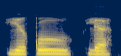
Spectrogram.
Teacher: कॉफ को प्रॉपर मुंह को पूर करके पढ़ेंगे, मोटा पढ़ा जाएगा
